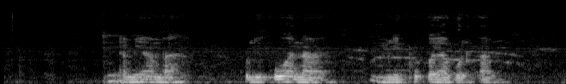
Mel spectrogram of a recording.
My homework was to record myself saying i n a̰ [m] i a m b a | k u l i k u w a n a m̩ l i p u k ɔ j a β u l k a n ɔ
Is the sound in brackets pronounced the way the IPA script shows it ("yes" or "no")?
yes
